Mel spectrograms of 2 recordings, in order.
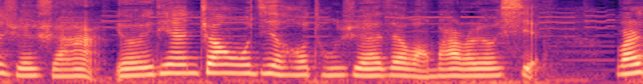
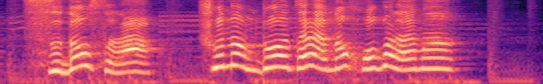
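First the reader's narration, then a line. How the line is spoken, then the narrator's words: Sudden startled shout. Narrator (Chinese): 摆摊的大叔愣了一下，突然大叫的一声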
